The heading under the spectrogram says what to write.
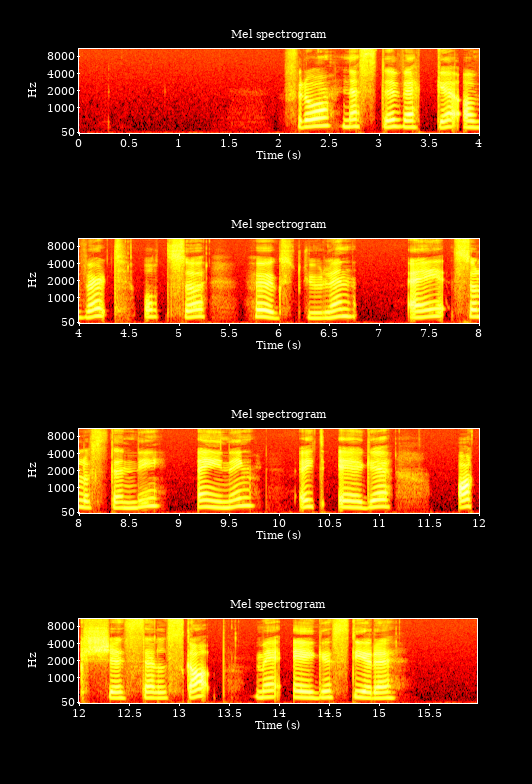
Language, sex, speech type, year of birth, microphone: Norwegian, female, read, 1987, Sennheiser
